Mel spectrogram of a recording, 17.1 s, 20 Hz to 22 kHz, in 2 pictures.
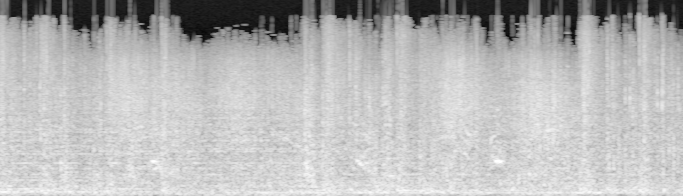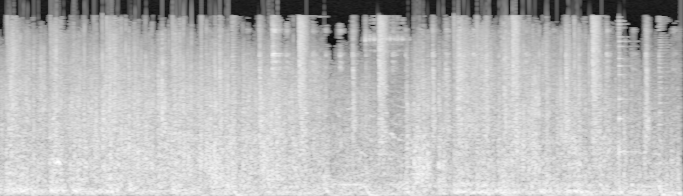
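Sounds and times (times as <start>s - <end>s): fireworks bangs and crackles: 0.0s - 17.0s
steady low rumble: 0.0s - 17.0s.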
